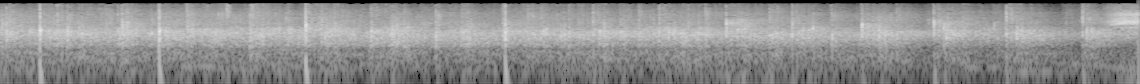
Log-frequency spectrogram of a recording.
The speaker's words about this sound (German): Und hey, lasst uns ihnen einen fetten Applaus geben, ihnen Danke sagen, dass sie es getan hat. Hammer.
